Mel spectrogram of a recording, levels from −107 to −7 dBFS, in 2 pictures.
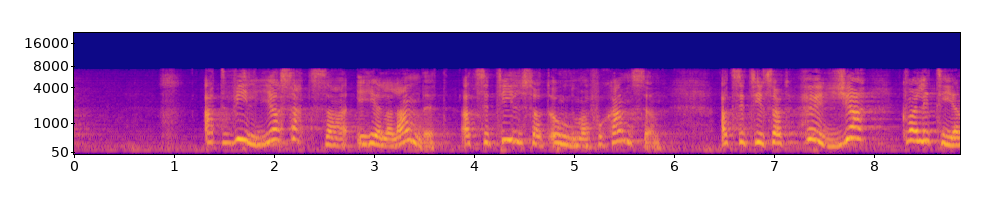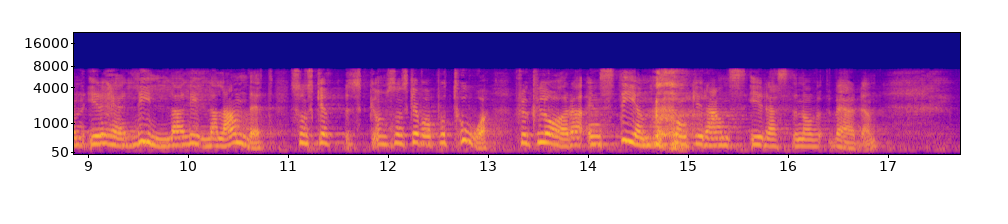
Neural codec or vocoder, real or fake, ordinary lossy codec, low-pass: vocoder, 24 kHz, 100 mel bands, Vocos; fake; none; 7.2 kHz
